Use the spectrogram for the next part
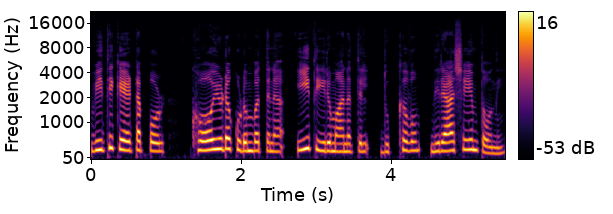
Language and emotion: Malayalam, neutral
